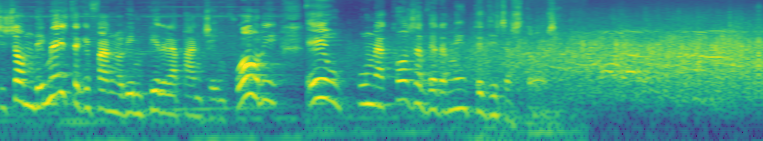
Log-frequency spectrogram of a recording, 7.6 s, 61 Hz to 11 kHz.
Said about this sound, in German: Applaus und ein Ständchen für die Dozentin Fedora Barbieri vom Meisterkurs für Gesang in Gdansk 1998.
